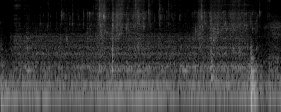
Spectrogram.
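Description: Water from a running tap splashed onto a bearded face before a shave, a quiet continuous trickle with a few soft splashes, faint and close in a small room.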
